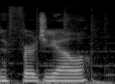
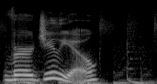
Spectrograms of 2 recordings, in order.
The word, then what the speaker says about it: Virgilio: __ ] this car hey you look winded Virgil it's pronounced no I'm pretty sure it's virgilio you said as much the last time you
